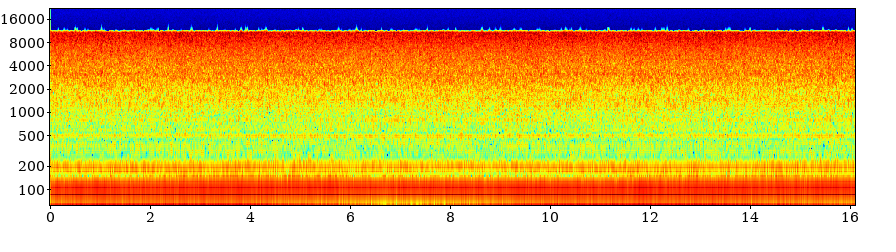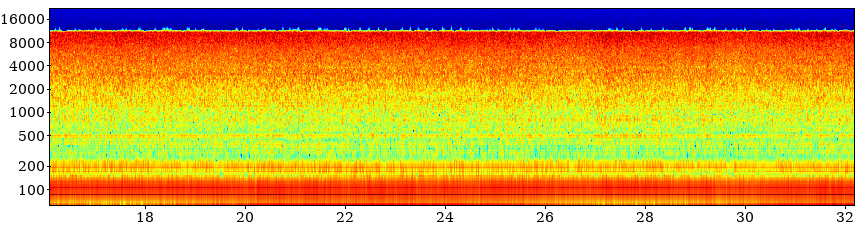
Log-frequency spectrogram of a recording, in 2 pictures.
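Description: A steady low hum with an even hiss over it, unchanging, with no other events.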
